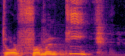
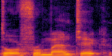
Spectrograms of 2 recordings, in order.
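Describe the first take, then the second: First: The name is said in a French accent. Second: The name is said in a plain accent.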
